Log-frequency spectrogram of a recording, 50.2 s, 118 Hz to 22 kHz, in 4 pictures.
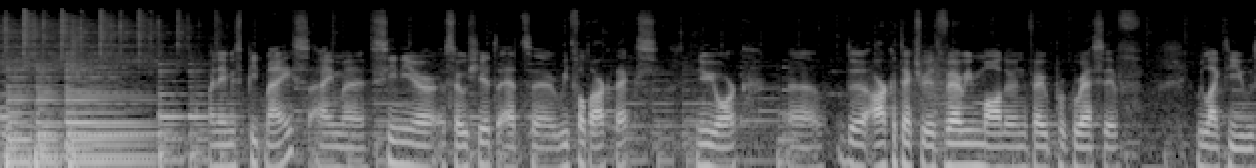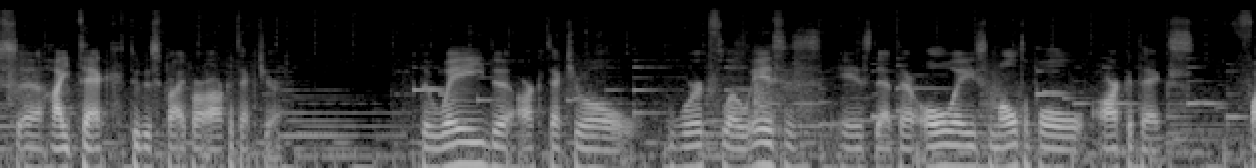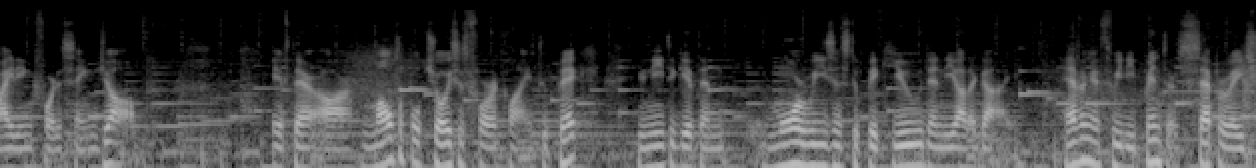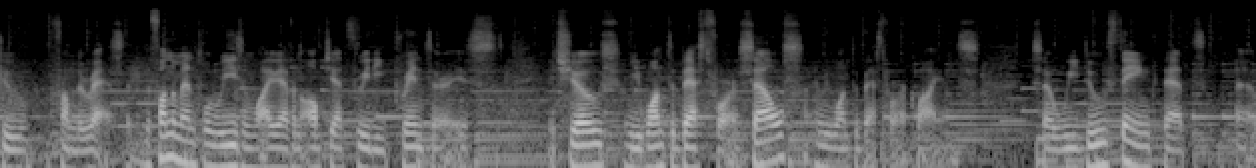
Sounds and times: Music: 0.0s - 50.2s
Speech: 2.1s - 15.4s, 16.8s - 26.6s, 27.8s - 50.2s.

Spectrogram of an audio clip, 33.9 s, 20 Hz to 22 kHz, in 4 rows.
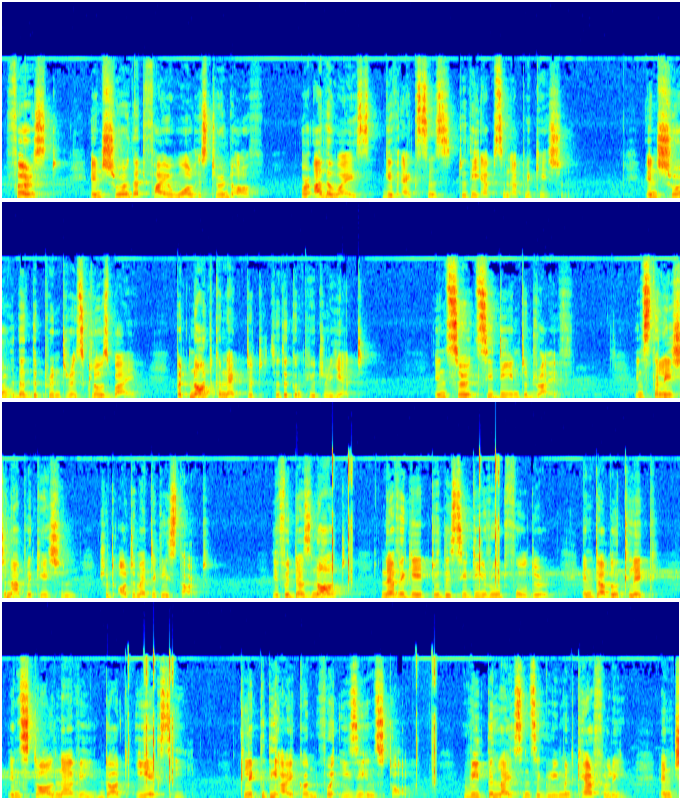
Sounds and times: Speech: 0.1s - 7.2s, 8.0s - 13.0s, 13.9s - 15.6s, 16.4s - 19.6s, 20.4s - 27.8s, 28.4s - 30.6s, 31.2s - 33.8s.

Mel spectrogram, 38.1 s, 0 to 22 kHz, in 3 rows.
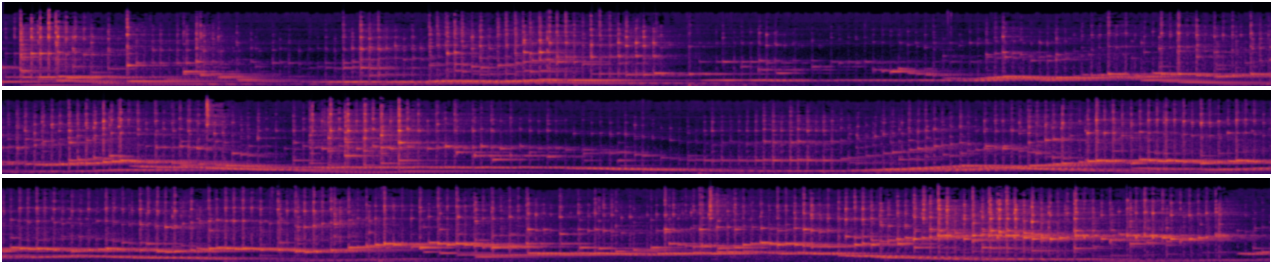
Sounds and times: Music: 0.0s - 38.0s.

